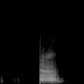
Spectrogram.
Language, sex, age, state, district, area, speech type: Assamese, male, 18-30, Assam, Kamrup Metropolitan, urban, conversation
